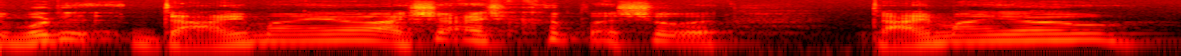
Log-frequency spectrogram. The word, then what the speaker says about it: daimyo: These words were first spoken by the daimyo, daimyo?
